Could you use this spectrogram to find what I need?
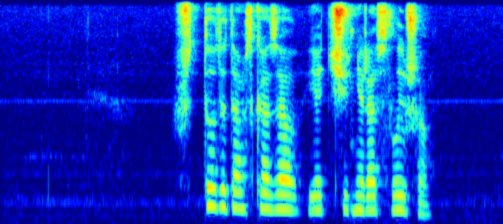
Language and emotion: Russian, angry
